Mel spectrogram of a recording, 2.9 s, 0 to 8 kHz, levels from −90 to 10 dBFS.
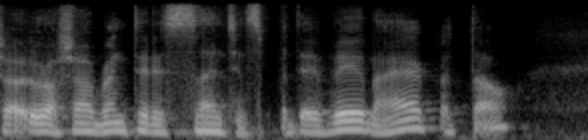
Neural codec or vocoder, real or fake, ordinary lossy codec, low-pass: codec, 16 kHz, 1 kbps, X-Codec, HuBERT features, trained on balanced general audio; fake; none; 7.2 kHz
